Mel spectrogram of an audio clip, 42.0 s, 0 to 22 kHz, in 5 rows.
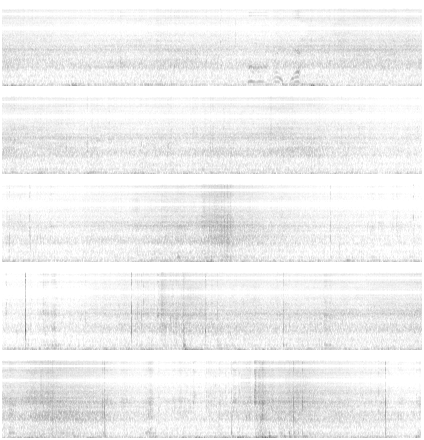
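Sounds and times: surf rushing: 0:00.0 - 0:15.8, 0:25.8 - 0:41.9.

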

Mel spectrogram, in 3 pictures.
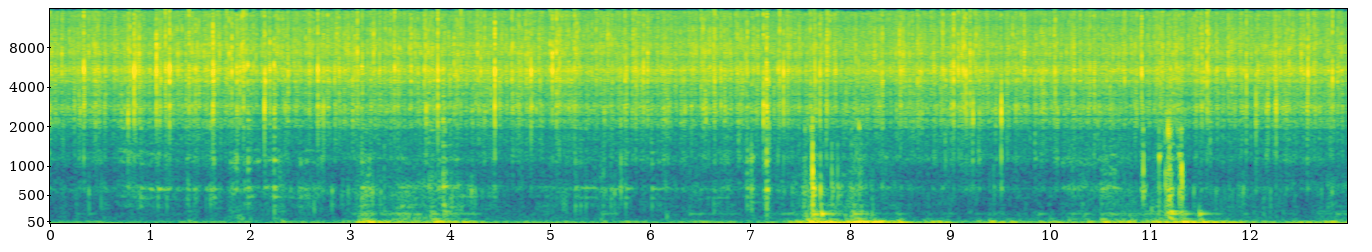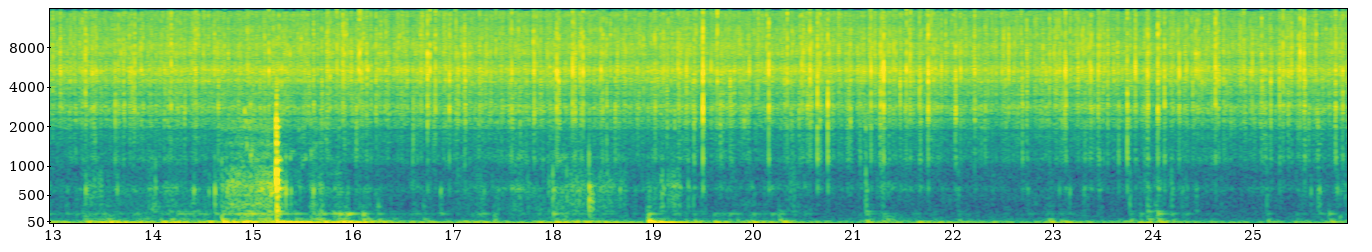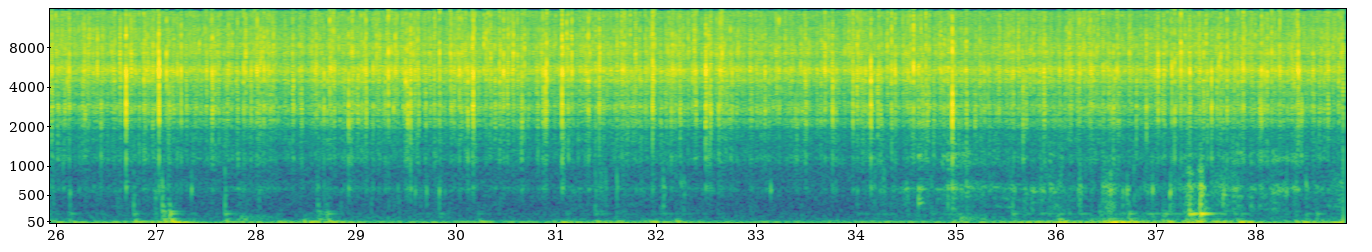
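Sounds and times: muffled underwater rushing: 0:00.0 - 0:23.3, 0:31.1 - 0:38.9.

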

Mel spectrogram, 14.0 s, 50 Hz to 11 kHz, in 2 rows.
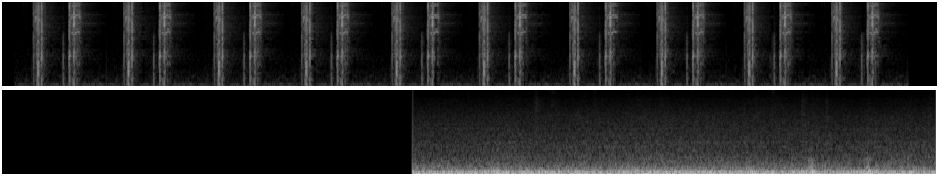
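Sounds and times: camera shutter double clicks: 0:00.2 - 0:06.8.

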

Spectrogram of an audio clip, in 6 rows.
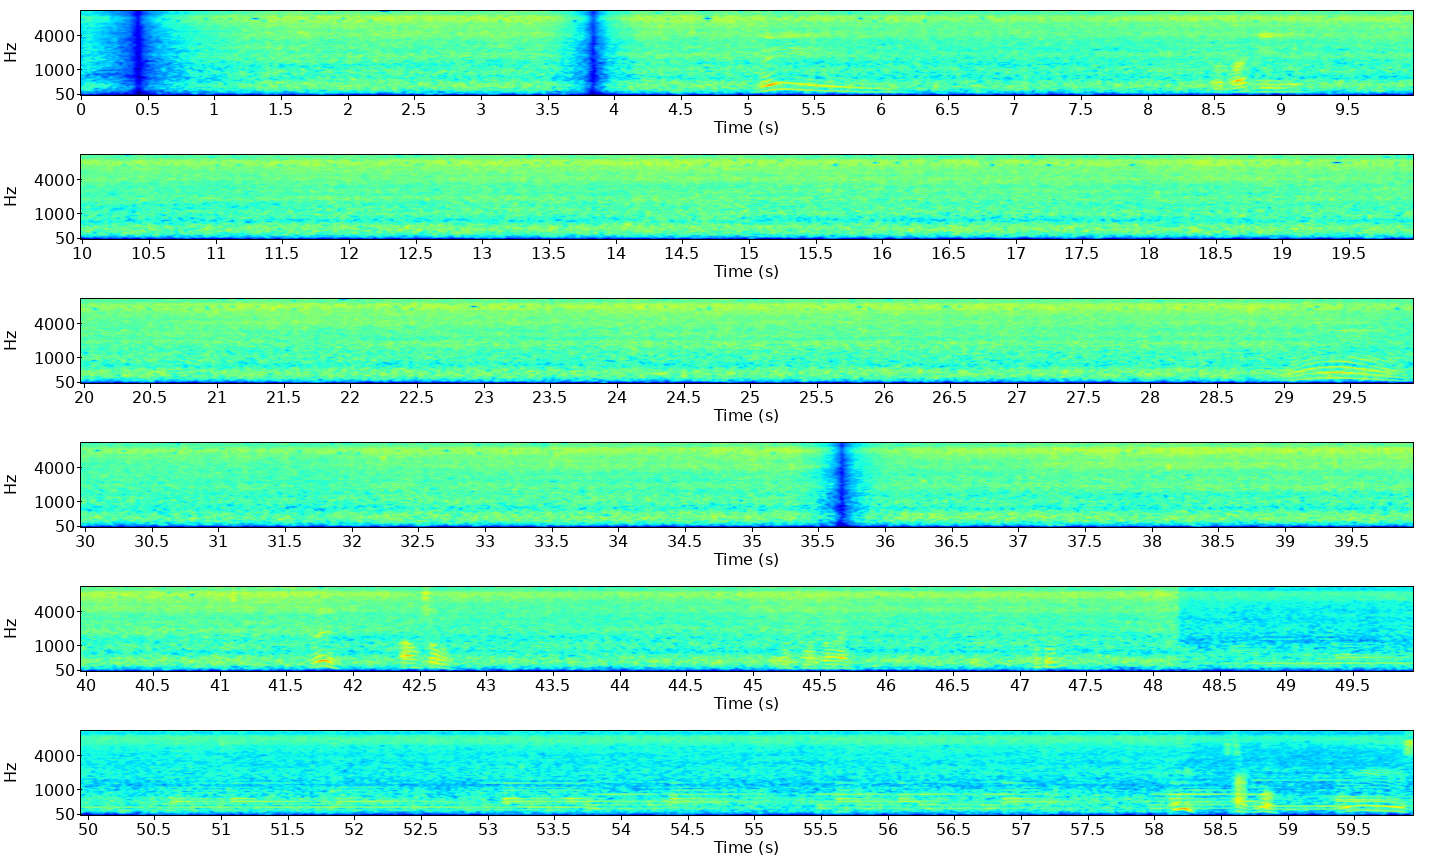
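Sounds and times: stream rapids rushing: 0:00.0 - 0:59.9.

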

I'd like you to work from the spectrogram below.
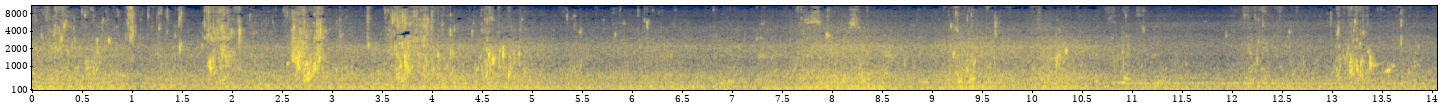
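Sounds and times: people wading splashes: 0:00.0 - 0:14.0
small waves lapping: 0:00.0 - 0:14.0.

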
